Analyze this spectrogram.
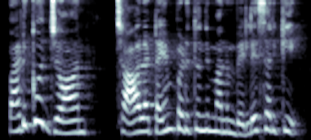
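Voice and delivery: ordinary delivery, nothing marked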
